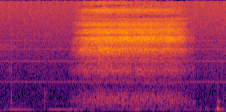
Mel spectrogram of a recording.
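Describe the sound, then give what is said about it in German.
A deep breath drawn in during a guided relaxation exercise, heard as one long, steady, airy hiss of about two seconds. It stands alone over a faint low hum, with no talk. “Und noch einmal einatmen,”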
